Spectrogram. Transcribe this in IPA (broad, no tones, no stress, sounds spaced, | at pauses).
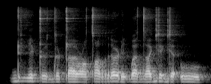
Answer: ɖʱ i ʈ ʉ d œ ʈ a ɭ œ tˤ e r œ ɽ i ɓ a d a ɡʲ a ɡʲ a ʔ u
